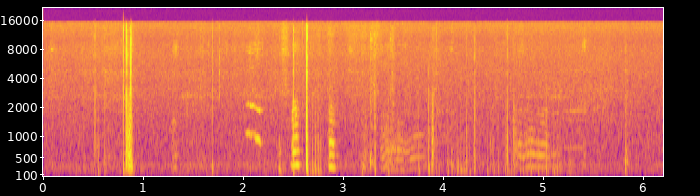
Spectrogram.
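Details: Collie puppies eighteen days old, filmed 2 February 2013, giving faint high whimpering squeaks, short rising and falling whines scattered through the clip among clicks and handling knocks.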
